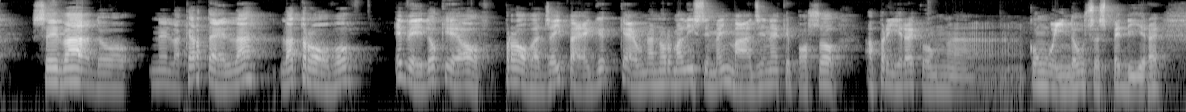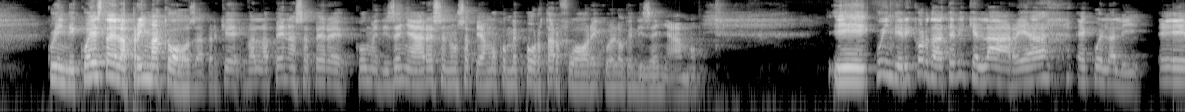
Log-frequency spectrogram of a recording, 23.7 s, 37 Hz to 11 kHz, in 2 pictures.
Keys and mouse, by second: 21.2 ctrl+middle click.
